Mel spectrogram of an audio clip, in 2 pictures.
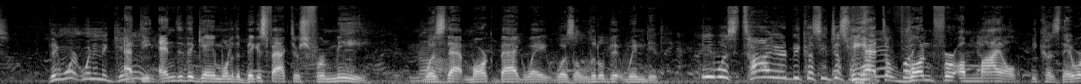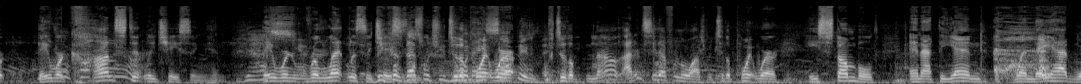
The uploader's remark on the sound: Live From Some Field. The boys pod from an Ultimate Frisbee championship somewhere in New Jersey.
